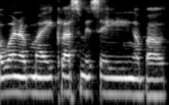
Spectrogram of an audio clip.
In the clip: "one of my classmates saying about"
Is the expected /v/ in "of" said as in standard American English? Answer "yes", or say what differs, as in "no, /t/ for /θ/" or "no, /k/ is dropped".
yes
